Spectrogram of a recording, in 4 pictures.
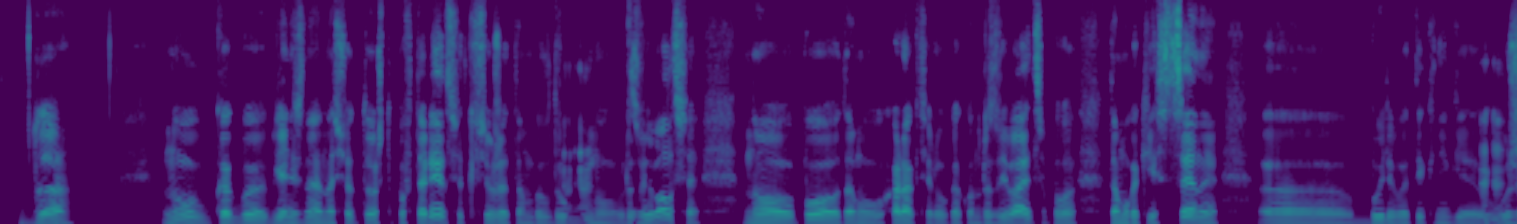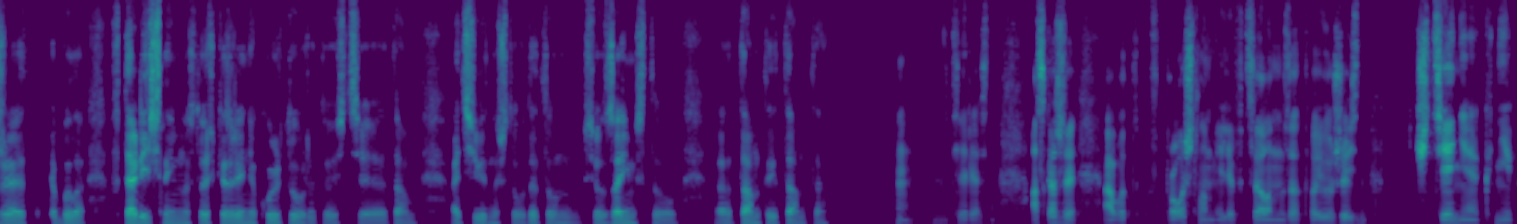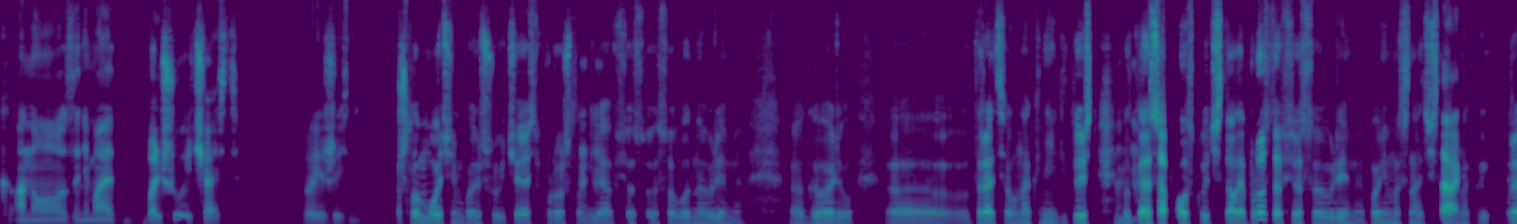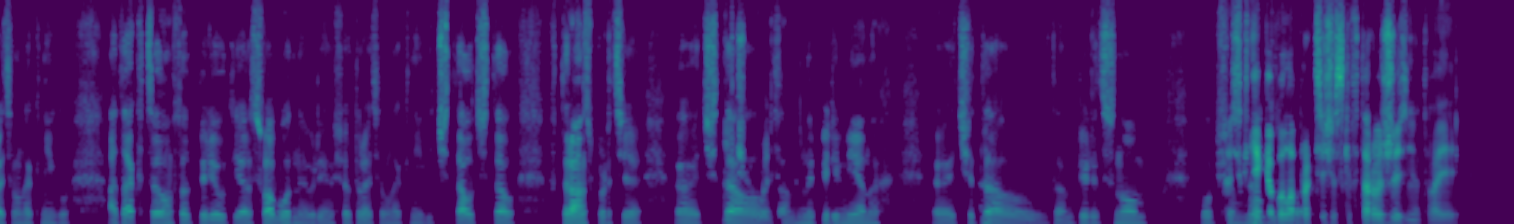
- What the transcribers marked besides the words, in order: none
- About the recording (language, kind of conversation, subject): Russian, podcast, Какая книга помогает тебе убежать от повседневности?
